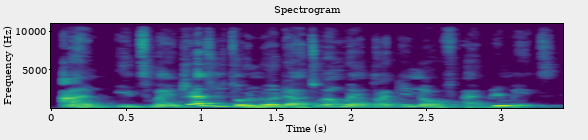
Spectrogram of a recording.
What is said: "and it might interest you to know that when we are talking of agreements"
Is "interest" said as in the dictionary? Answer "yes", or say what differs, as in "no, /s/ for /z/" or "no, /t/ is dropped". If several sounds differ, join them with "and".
no, /n/ is dropped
